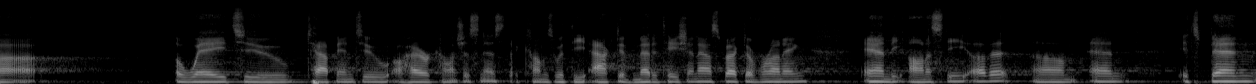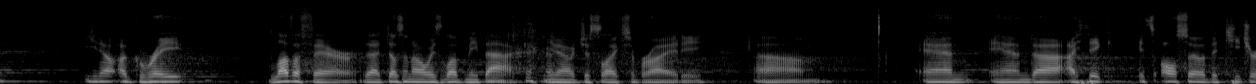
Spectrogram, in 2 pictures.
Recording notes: recorded live in front of an audience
